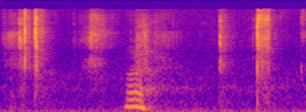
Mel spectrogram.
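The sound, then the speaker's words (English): Scissors cut paper while making a small book: a single faint snip stands out against quiet rustling. “You could also use scissors here. It's not that thick.”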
